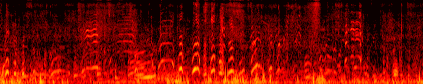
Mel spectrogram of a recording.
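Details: Hyenas taking over a lions' meal after the lions had eaten their fill, filmed on an iPhone; overlapping rising-and-falling whoops and giggling yelps from several animals come in rapid bursts, with a human voice mixed in.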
